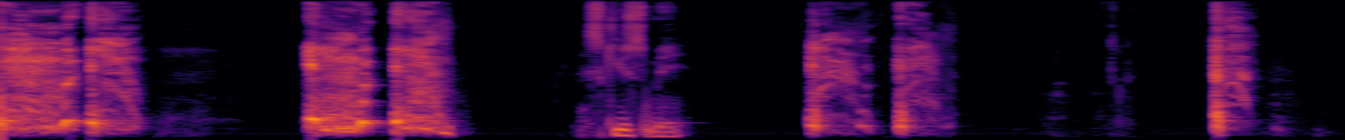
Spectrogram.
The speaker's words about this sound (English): Might post a GoFundMe myself for my fucking cough.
